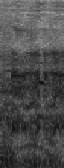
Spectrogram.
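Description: Rooster crowing at a busy chicken market in Batangas, a short, strained crow standing out against a dense background of crowd murmur and other fowl.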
